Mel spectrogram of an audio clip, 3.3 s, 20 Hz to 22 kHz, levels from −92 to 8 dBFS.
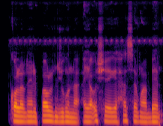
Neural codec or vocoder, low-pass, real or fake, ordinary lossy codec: none; none; real; none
